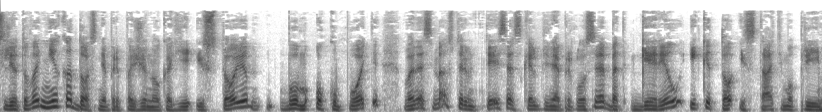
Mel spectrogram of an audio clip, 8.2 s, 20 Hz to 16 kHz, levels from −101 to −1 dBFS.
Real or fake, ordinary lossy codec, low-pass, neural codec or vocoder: real; MP3, 48 kbps; 14.4 kHz; none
